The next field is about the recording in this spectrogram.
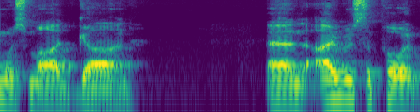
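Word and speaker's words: Gonne: Now, now, interestingly, before Ma Gone was Ma Gone. And when I knew her, her last name actually rhymed with gone.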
